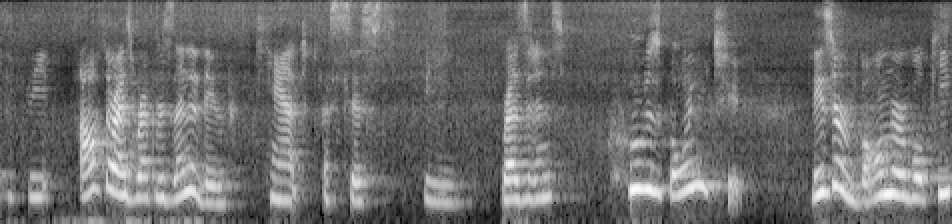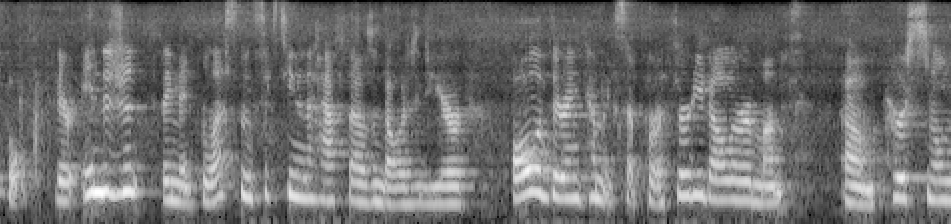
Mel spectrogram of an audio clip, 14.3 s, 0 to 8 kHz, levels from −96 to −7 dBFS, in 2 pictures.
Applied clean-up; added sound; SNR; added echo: neural mask model Resemble Enhance denoiser.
